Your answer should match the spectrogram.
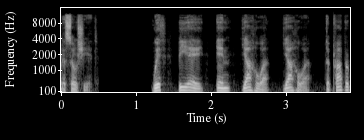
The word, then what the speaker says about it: Yahowah: Yahwa, the proper pronunciation of the name of Eloha, God as directed in his Torah, teaching regarding his higher existence in our shalom restoration.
